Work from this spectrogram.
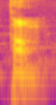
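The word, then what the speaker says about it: thumb: थम, थम के मानी है अंगूठा, और यहां पे भी बी साइलेंट है।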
